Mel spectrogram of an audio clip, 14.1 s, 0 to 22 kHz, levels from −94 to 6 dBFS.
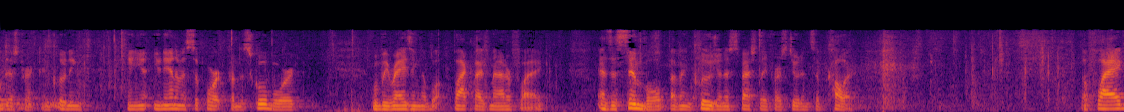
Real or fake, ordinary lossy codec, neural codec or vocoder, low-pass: real; MP3, 32 kbps; none; 7.2 kHz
